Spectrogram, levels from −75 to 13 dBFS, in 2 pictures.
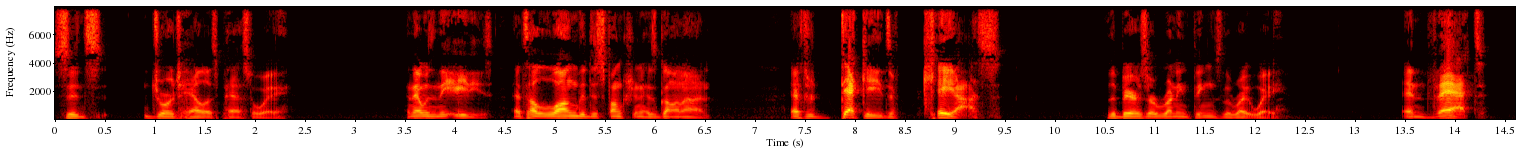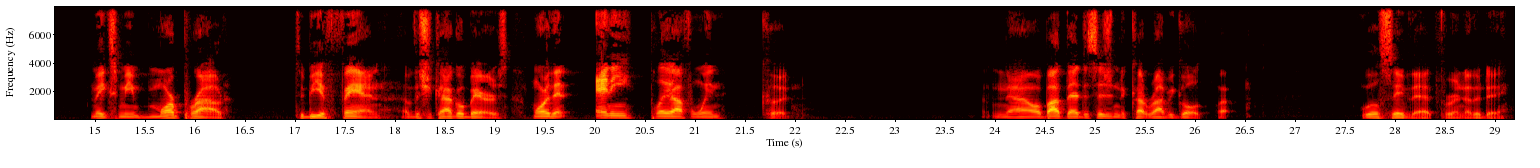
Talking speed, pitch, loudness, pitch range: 135 wpm, 105 Hz, -22 LUFS, 95-115 Hz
